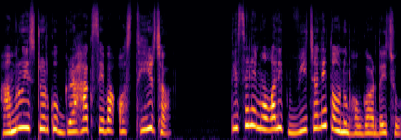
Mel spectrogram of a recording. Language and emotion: Nepali, sad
